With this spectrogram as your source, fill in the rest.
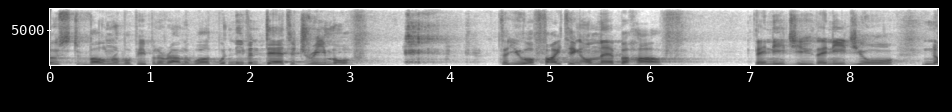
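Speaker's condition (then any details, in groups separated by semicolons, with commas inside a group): No condition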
